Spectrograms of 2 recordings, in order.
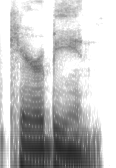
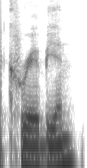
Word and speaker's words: Caribbean: Caribeño is literally specifying that somebody's from the Caribbean, okay? Or the Caribbean, potato, however you want to pronounce that.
